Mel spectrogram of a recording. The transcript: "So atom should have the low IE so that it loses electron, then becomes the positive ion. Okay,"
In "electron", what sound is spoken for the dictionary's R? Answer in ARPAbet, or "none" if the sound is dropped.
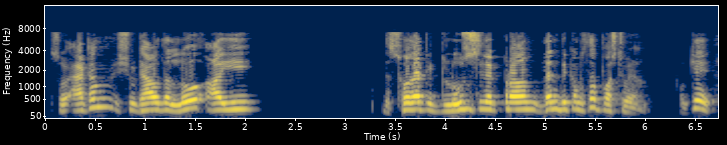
R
